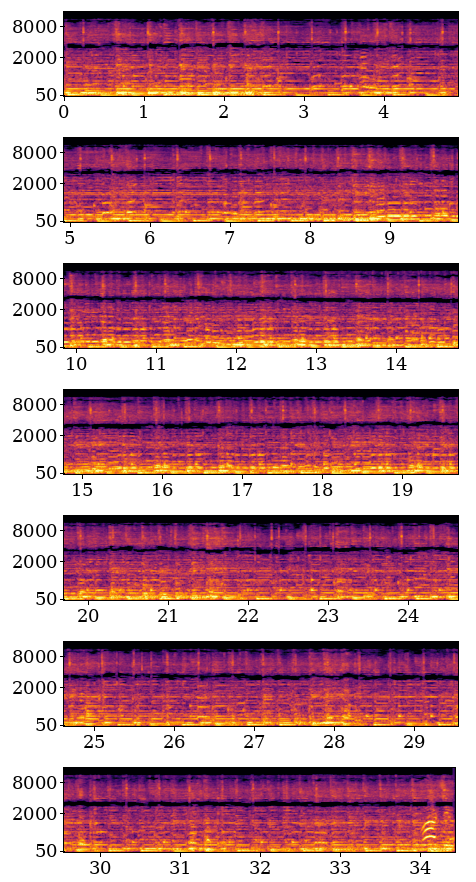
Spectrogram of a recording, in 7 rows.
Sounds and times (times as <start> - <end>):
Music: 0.0 - 34.4.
